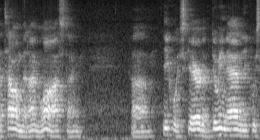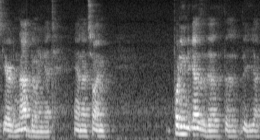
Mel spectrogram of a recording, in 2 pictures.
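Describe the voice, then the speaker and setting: A man shares a personal story from his childhood, speaking earnestly and haltingly with frequent restarts. His voice sits at an ordinary middle pitch. The recording is very echoey, as if made in a large bare room. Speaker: political candidate.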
